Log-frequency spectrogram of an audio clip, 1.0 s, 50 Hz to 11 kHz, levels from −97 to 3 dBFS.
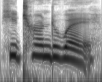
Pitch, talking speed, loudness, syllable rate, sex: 245 Hz, 175 wpm, -14 LUFS, 5.4 syllables/s, female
